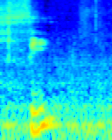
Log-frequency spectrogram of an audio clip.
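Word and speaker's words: Phoe: Uh, their name is Fee. Okay. Pronouns are they then? Fee is spelled P H O E. That's what sounds like fe.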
